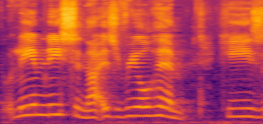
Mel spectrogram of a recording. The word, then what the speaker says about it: Liam Neeson: actually real liam neeson liam wiesen that is not how you say his name um liam neeson that is real him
